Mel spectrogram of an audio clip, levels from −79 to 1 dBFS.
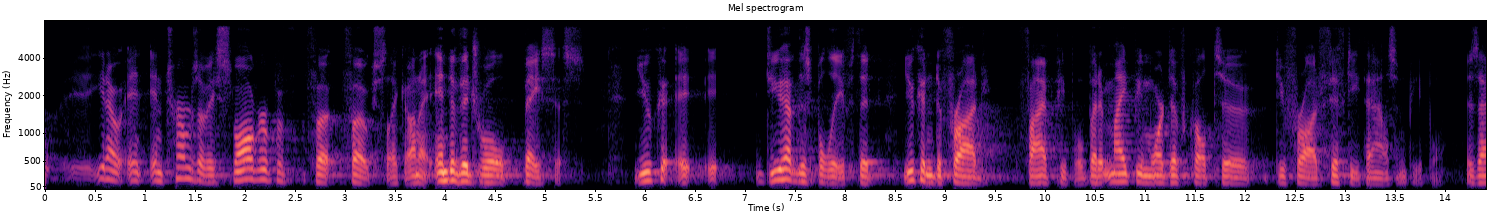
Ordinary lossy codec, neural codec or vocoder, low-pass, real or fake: MP3, 64 kbps; vocoder, 44.1 kHz, 128 mel bands every 256 samples, BigVGAN v2; 7.2 kHz; fake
